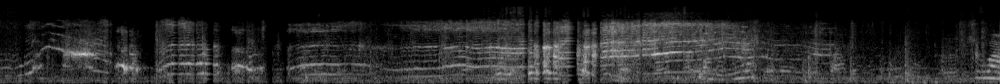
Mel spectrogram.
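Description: A person wailing and sobbing in grief at a body's viewing: drawn-out cries whose pitch rises and falls, broken by a few short gasps.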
